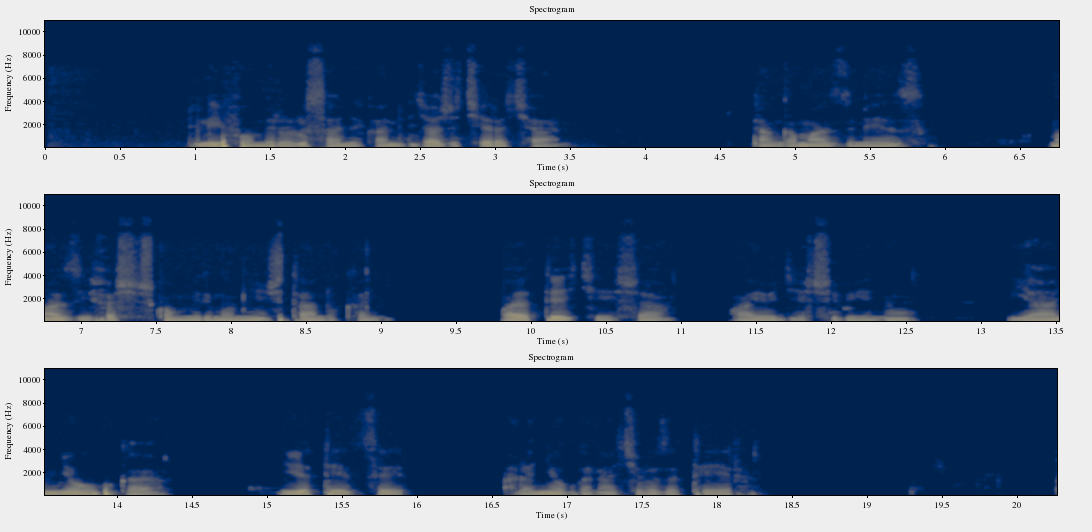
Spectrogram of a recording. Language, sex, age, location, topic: Kinyarwanda, male, 25-35, Kigali, health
